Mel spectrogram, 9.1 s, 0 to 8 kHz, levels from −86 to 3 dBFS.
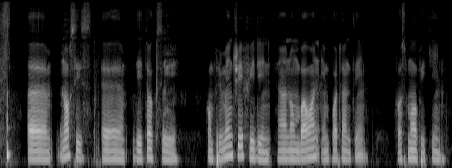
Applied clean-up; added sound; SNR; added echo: neural mask model Resemble Enhance denoiser.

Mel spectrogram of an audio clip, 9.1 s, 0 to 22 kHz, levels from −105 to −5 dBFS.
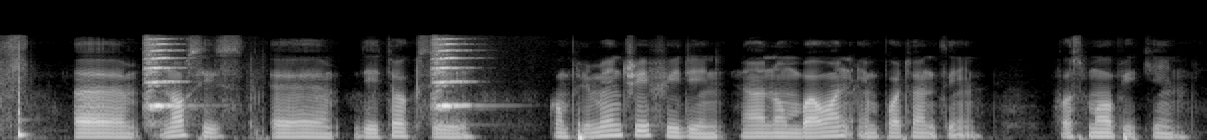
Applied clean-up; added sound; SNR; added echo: none; Bowed string instrument; -4 dB; none.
